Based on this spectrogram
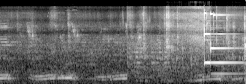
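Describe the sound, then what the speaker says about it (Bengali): A pair of big, red-coloured Rajgolla pigeons coo nearby in a run of soft, low, rolling calls, with a brief bright ringing tone near the end. "এইখানে এক পেয়ার রাসগোল্লা কবুতর আছে দেখেন কোয়ালিটি সম্পন্ন কবুতর"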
